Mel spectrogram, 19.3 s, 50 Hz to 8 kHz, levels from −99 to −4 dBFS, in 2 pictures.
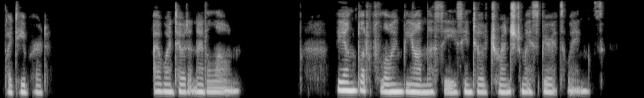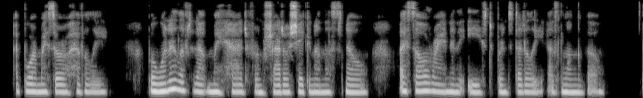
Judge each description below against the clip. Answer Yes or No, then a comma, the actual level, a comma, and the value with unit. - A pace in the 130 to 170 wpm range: Yes, average, 160 wpm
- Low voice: No, medium, 175 Hz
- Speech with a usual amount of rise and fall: No, narrow, 1.6 semitones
